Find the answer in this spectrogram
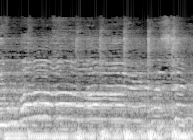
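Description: Karaoke singing into a handheld microphone over a pop backing track: a voice holding long, slightly wavering notes above a steady low beat.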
